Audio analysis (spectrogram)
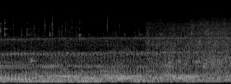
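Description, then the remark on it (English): A deep, sustained whale-like moan with steady tonal bands, layered over a dense, rumbling wash of strange background noise that persists throughout. “It made me think of like a big whale at first, and then another weird noise comes in behind the whale.”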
